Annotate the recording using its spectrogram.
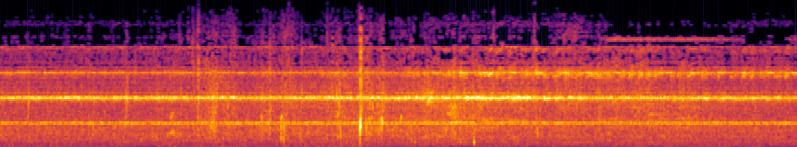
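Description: Steady outdoor ambience: a constant high-pitched drone of two even whining tones over a background hiss, with a few short sharp clicks about halfway through.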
